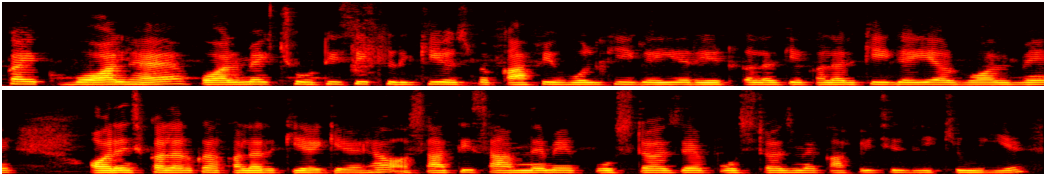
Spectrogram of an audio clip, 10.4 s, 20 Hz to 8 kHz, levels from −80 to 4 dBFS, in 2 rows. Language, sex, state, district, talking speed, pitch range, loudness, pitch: Hindi, female, Jharkhand, Jamtara, 270 wpm, 185-200 Hz, -19 LUFS, 190 Hz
